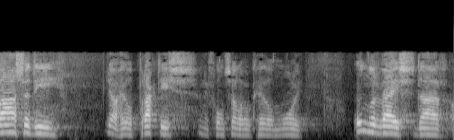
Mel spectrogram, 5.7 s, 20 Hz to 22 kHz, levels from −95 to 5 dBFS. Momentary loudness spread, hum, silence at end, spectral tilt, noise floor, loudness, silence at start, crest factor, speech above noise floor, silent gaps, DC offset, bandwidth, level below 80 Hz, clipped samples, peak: 18 LU; none; 0 s; -8 dB/octave; -43 dBFS; -19 LUFS; 0 s; 16 dB; 23 dB; none; under 0.1%; 5.8 kHz; -72 dBFS; under 0.1%; -4 dBFS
